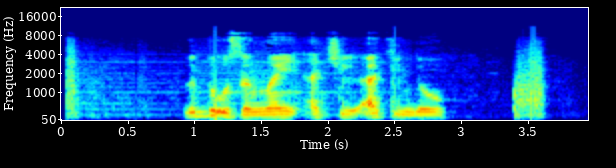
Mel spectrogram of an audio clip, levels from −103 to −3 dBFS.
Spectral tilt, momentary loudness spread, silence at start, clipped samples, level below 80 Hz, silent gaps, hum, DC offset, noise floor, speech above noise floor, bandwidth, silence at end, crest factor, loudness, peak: -5 dB/octave; 18 LU; 0.05 s; under 0.1%; -72 dBFS; none; none; under 0.1%; -65 dBFS; 35 dB; 9.4 kHz; 0.35 s; 22 dB; -31 LUFS; -10 dBFS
